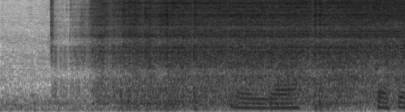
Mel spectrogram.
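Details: Laking Avanti espresso machine after a full service and tune-up: a strong, steady steam hiss builds and holds with a few low tones over it as the machine heats; the steam wand is running normally.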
